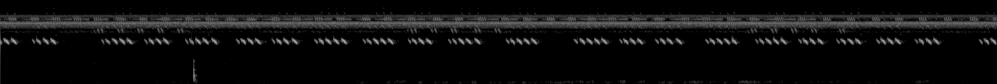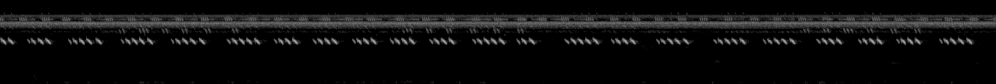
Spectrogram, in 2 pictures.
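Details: Crickets chirping at night in an even, fast series of high pulsed trills, rolling on for twenty seconds above a sustained shrill insect chorus, with one faint click near the start.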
